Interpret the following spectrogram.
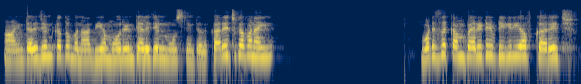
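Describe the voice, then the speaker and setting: A woman's voice: high-pitched, fairly even intonation, unhurried, pauses often, dull audio. A woman with an Indian English accent teaching a live online grammar class, explaining in Hindi mixed with English and asking her students questions.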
